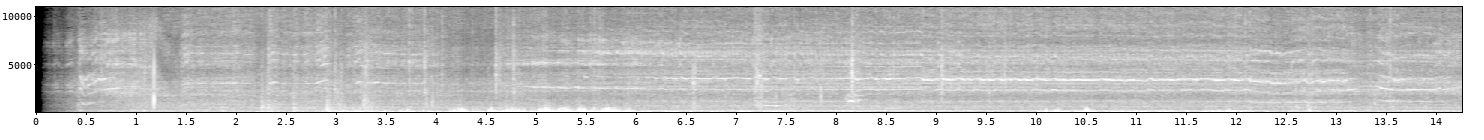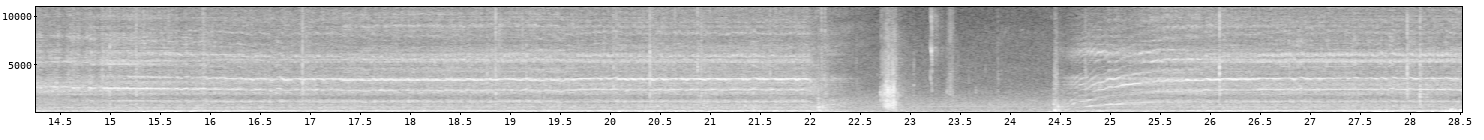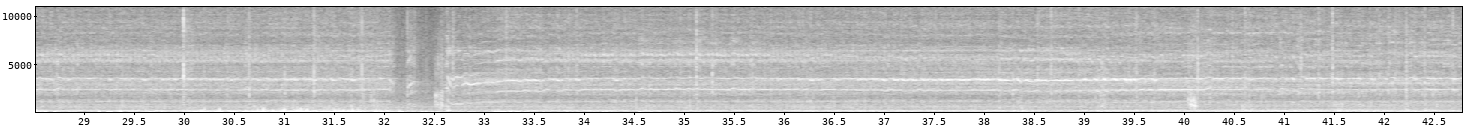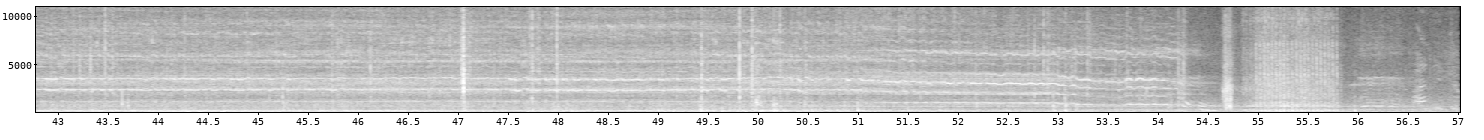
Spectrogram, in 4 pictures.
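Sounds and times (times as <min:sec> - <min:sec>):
electric toy car motor whining: 0:00.1 - 0:22.5, 0:24.5 - 0:57.0.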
